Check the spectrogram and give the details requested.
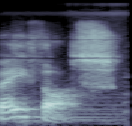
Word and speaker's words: bathos: um but it's uh bathos and I it obviously rhymes with pathos okay and I I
